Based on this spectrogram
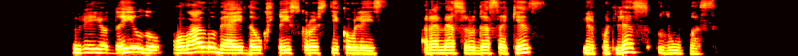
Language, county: Lithuanian, Panevėžys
